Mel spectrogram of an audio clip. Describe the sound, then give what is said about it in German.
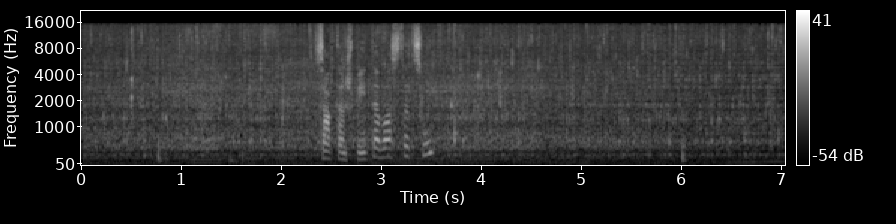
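Water is poured for a second or so, the third water sample in a tasting comparison, a short burst of gurgling splashes into a vessel, with a few quiet spoken words before and after. “Jetzt okay. kommt das dritte Wasser. So, da kommt das dritte.”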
